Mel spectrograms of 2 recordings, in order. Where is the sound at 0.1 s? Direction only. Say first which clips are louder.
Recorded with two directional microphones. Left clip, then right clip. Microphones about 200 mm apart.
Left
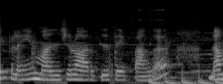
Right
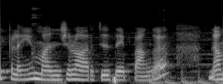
Right 7 dB; 30° right (ahead or behind).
